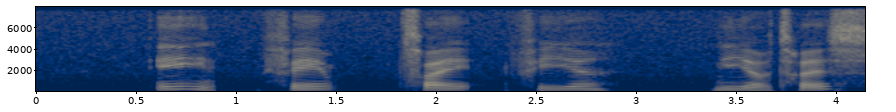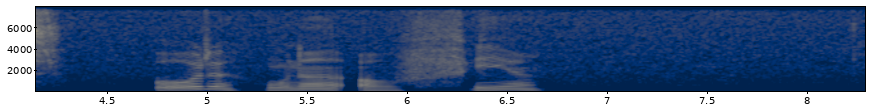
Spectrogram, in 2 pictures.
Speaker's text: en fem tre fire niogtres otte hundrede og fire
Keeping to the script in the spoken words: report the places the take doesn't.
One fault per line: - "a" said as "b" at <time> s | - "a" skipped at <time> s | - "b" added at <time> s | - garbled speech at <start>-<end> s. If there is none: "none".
none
